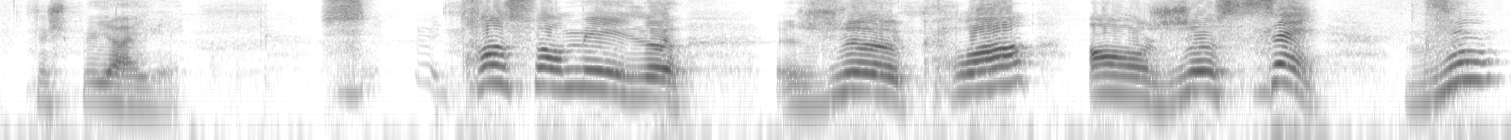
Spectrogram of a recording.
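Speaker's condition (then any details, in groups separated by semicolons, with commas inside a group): Throat cancer surgery; no speech two months post-surgery, then severe pronunciation defect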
